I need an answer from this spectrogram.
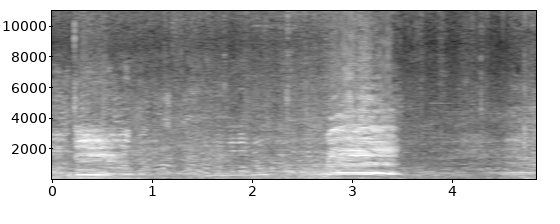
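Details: Sahiwal bull calves at a cattle market in Sylhet, Bangladesh, on 8 October 2025: a short low moo, then a longer, louder drawn-out moo that rises and falls, with people talking nearby.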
